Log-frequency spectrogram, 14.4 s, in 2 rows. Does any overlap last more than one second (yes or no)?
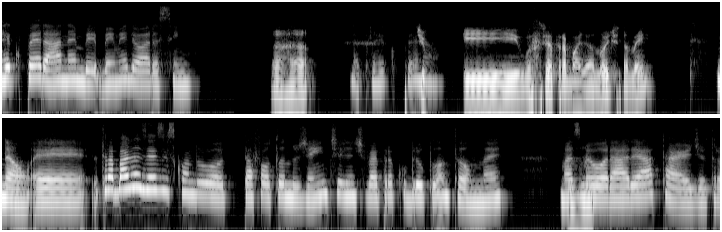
no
